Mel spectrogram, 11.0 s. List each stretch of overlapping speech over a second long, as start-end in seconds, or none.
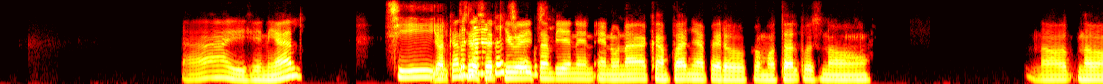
4.3-5.5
